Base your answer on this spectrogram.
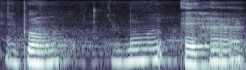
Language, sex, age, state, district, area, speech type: Odia, male, 18-30, Odisha, Puri, urban, spontaneous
